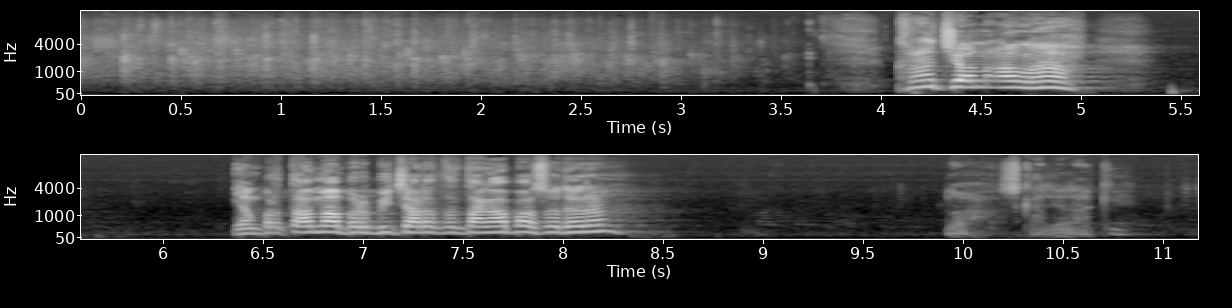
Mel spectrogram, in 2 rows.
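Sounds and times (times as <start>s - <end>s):
audience applause: 0.0s - 3.6s
speech: 4.2s - 5.2s, 6.4s - 8.4s.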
